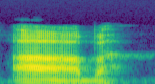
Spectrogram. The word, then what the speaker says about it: Av: The fifth month is Av, which is pronounced Ab, and it is not mentioned by name in the Bible.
